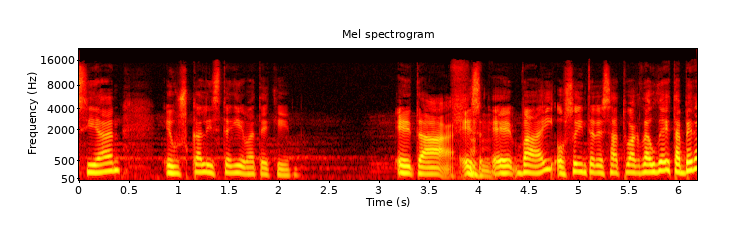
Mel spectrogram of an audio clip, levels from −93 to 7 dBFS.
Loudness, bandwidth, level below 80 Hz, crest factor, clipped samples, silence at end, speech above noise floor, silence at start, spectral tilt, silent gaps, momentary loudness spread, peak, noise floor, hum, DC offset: -22 LUFS; 15.5 kHz; -60 dBFS; 16 dB; under 0.1%; 0 s; 36 dB; 0 s; -6 dB/octave; none; 9 LU; -6 dBFS; -58 dBFS; none; under 0.1%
